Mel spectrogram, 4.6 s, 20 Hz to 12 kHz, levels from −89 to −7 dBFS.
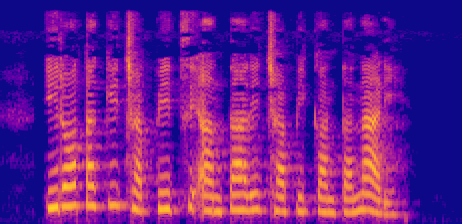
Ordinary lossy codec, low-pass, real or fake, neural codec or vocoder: AAC, 48 kbps; 9.9 kHz; fake; vocoder, 22.05 kHz, 80 mel bands, Vocos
